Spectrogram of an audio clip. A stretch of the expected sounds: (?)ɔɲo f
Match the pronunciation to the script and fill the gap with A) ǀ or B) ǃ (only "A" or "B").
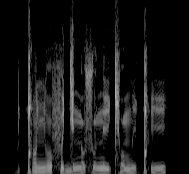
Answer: B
